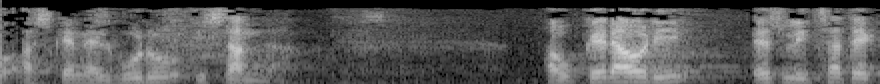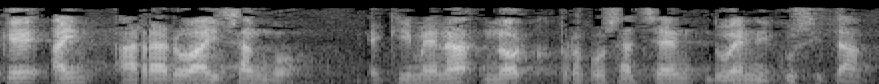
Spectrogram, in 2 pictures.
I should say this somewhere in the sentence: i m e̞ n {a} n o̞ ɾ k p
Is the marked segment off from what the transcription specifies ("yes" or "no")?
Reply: no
